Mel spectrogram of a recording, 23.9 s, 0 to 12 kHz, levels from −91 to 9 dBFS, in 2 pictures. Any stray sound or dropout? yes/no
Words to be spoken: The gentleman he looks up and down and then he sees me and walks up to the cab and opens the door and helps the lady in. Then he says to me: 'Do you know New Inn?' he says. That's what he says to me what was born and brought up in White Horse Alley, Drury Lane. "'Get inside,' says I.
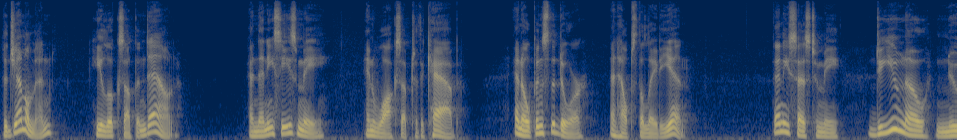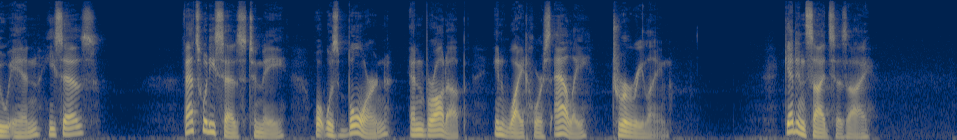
no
